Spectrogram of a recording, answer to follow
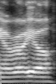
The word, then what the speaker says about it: Royo: Greece my neighbors here hi I'm Royo for those of you who don't know how to pronounce my last name uh in Bulgaria I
